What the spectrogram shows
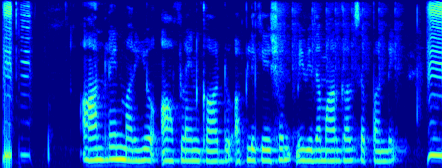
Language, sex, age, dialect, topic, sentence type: Telugu, female, 18-24, Southern, banking, question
